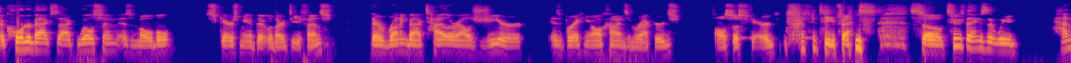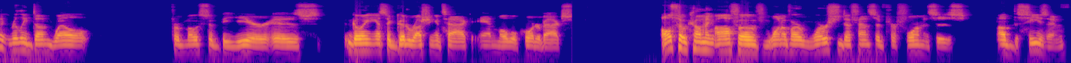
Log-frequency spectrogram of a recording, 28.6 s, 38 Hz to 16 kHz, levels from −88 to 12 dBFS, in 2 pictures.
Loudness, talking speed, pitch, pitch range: -18 LUFS, 140 wpm, 115 Hz, 105-125 Hz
